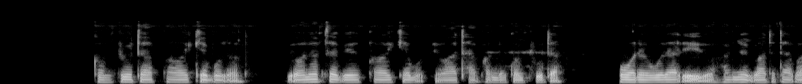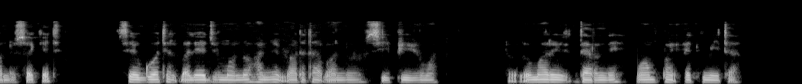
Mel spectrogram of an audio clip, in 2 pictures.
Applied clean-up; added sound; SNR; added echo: none; none; none; none.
